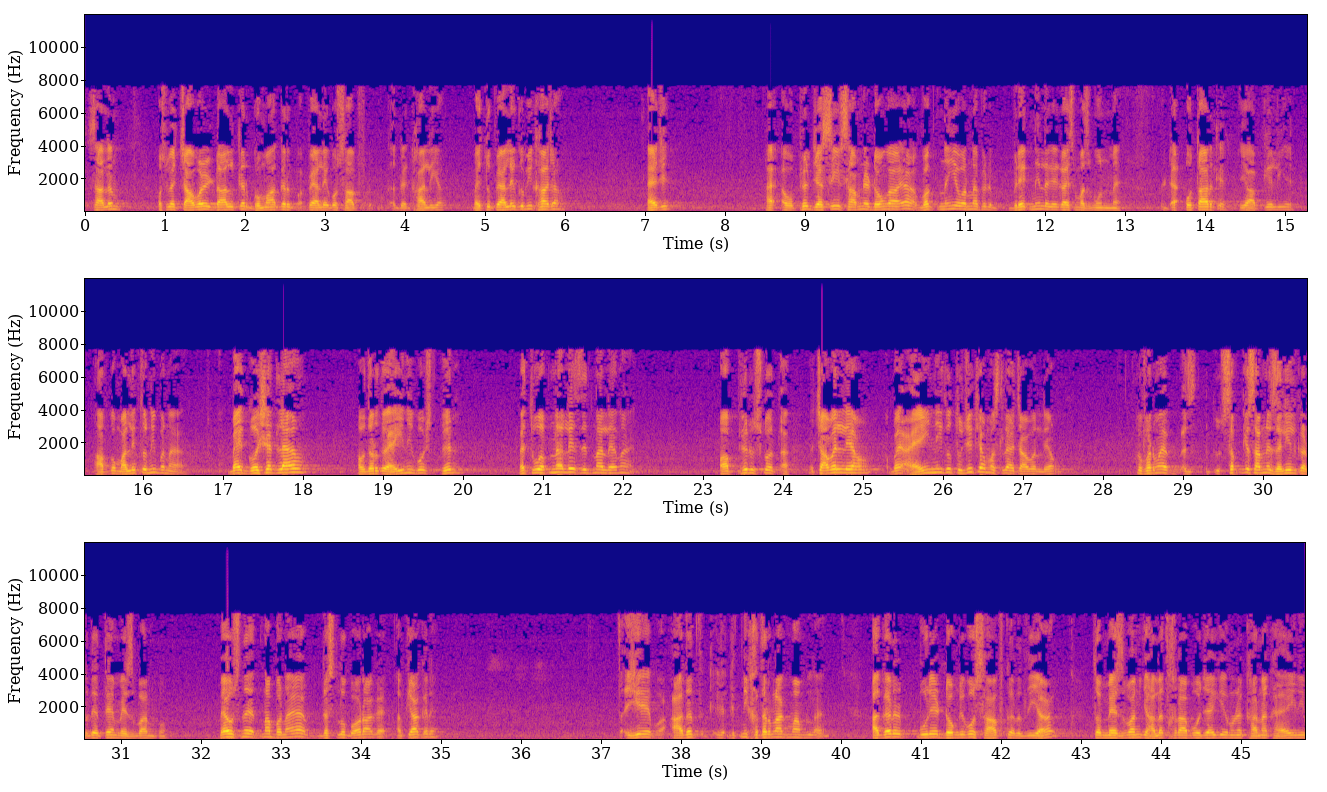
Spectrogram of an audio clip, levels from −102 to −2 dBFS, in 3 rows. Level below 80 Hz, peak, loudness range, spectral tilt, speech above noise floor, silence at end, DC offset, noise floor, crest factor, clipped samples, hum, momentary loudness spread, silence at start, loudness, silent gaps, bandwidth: -48 dBFS; 0 dBFS; 5 LU; -4.5 dB/octave; 26 dB; 0 s; under 0.1%; -44 dBFS; 20 dB; under 0.1%; none; 14 LU; 0 s; -19 LUFS; none; 8 kHz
